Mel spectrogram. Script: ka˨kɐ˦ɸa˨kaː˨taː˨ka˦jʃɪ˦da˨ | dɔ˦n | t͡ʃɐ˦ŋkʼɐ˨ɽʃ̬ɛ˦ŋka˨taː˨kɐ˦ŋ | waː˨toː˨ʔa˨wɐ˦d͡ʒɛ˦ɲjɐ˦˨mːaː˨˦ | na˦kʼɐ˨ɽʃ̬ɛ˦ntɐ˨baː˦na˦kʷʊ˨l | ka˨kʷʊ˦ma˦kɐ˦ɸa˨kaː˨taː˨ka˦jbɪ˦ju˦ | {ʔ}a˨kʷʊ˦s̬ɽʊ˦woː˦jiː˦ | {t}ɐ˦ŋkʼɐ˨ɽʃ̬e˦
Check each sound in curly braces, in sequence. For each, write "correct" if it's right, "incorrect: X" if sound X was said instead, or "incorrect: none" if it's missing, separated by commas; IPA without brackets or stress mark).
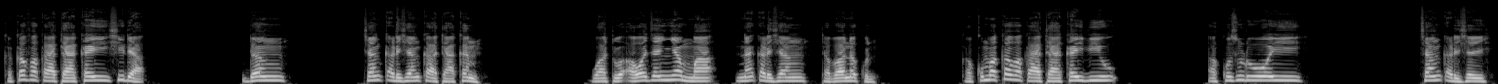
correct, incorrect: t͡ʃ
